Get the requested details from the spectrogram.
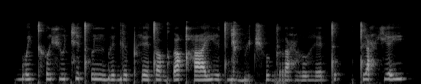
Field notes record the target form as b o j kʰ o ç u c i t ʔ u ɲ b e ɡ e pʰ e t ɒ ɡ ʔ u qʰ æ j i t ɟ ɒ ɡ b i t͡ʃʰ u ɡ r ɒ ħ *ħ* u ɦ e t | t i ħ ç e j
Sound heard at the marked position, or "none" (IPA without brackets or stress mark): ɦ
